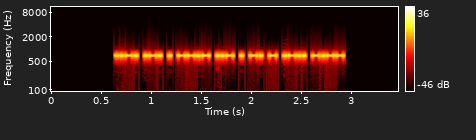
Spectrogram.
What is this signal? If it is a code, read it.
Morse code, heard as a keyed tone, about 52 wpm, 700 Hz. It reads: FREQUENTLY
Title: Sentences from Top 1300 Words - New Word Drill - 50wpm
